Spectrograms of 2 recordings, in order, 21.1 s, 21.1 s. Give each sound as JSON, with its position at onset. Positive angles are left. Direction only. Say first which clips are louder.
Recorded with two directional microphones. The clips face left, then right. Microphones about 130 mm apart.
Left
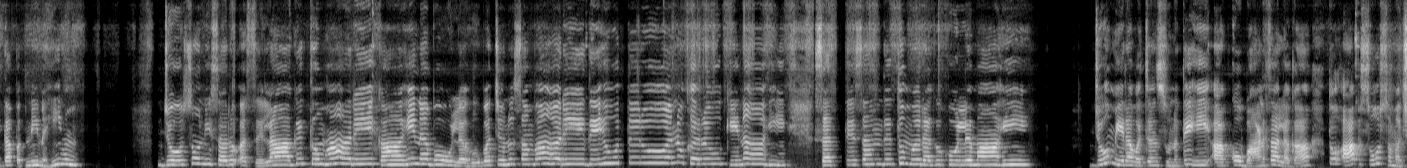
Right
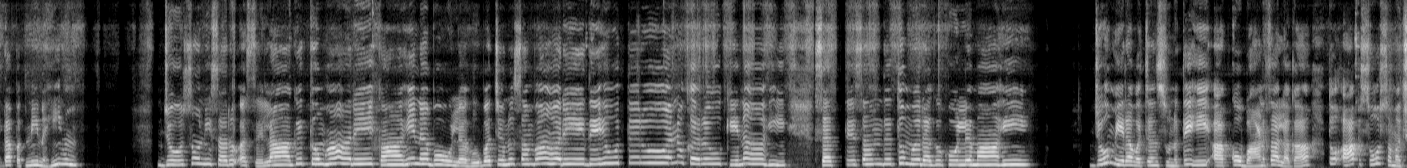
{"t": 0.0, "sound": "speech", "louder": "right 4 dB", "side_deg": -10}
{"t": 2.4, "sound": "speech", "louder": "right 1 dB", "side_deg": -5}
{"t": 3.6, "sound": "music", "louder": "right 5 dB", "side_deg": -35}
{"t": 4.2, "sound": "music", "louder": "right 4 dB", "side_deg": -25}
{"t": 16.4, "sound": "speech", "louder": "right 5 dB", "side_deg": -20}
